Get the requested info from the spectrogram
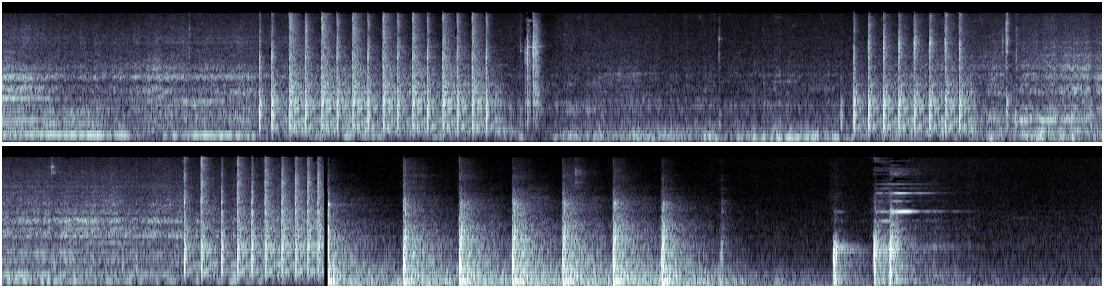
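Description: Claw hammer striking the end of a bamboo knife handle to drive it down onto the blade's tang: a run of quick sharp blows about a quarter second apart in the second half, then two more near the end. Earlier, short bursts of very fast rattling.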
